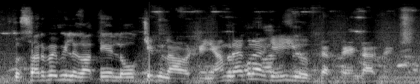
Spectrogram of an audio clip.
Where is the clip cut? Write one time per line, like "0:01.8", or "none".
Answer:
0:01.5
